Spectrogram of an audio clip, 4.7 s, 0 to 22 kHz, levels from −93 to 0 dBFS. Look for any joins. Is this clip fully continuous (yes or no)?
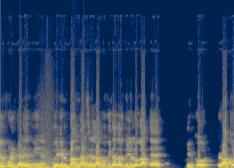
no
